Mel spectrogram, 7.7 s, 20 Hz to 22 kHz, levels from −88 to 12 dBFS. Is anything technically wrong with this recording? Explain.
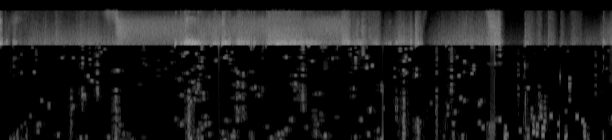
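Yes, two kinds of fault.

Compressed frames skipped at 2.25–2.28 s and 4.34–4.39 s: missing or rejected frames make the sound jump ahead. The first jump is about a fifth of a second, the second a bit less, each a few 46.4 ms frames.

Repeated buffer at 2.73 s, 4.77 s and 6.13–6.18 s: the audio arrived late, so the device replayed an 11.6 ms chunk, which fits a 512-sample buffer. It replays once at the first two points and four times at the last, giving clicks and then a short buzz.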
